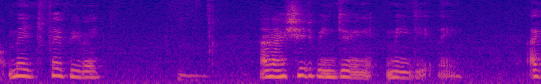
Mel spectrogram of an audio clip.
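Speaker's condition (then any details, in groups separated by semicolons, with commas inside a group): MND; voice impaired and worsening, voice banked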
